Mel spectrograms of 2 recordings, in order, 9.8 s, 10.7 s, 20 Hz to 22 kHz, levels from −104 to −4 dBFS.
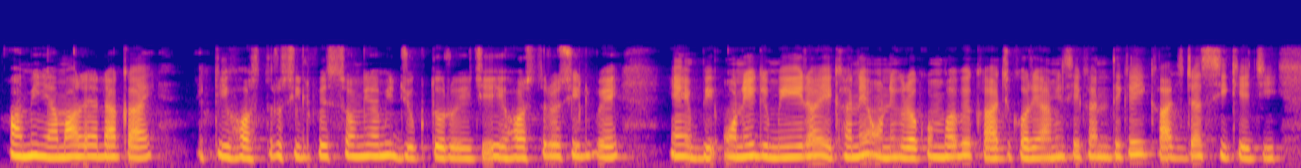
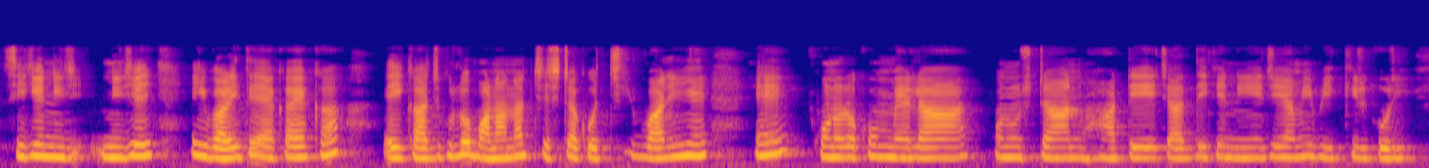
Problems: none marked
